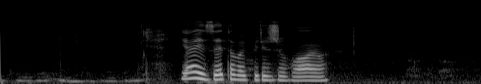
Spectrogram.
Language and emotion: Russian, neutral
